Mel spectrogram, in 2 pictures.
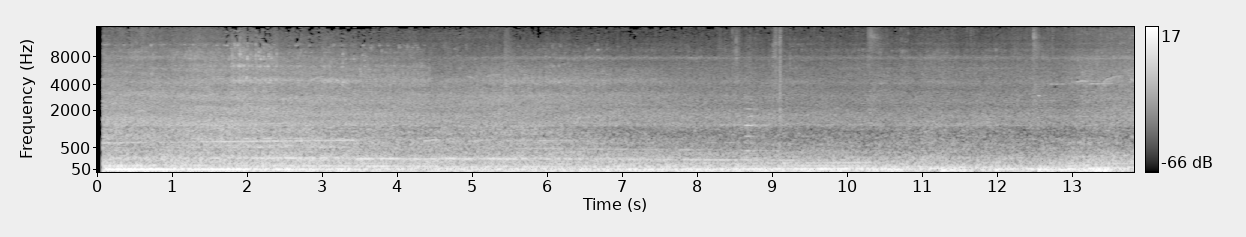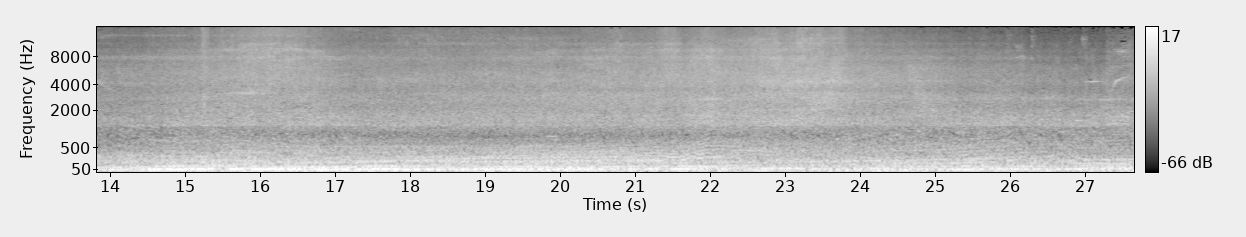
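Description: Street traffic: a city bus and cars driving by, with a steady low rumble of engines and tyres and an engine hum in the first few seconds. It grows louder for a while around the middle as more vehicles pass.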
